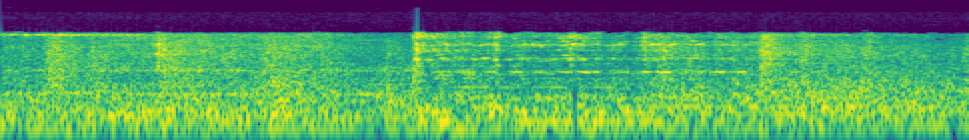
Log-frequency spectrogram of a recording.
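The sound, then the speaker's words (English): A New York City subway train rolls along the rails, a loud, steady roar of wheels and rumble with a brief sharp clank partway through, no voices. “Light bulbs filled with bacteria were dropped in front of trains and down ventilation shafts to test how far the bacteria would spread through the subway system.”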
